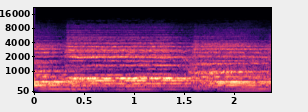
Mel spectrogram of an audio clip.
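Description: Slow church music: a choir singing long, held notes over instrumental accompaniment.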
